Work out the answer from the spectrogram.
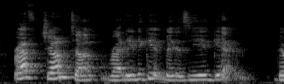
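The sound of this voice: Delivered in an unforced reading voice, the speech shows ordinary pitch variation.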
